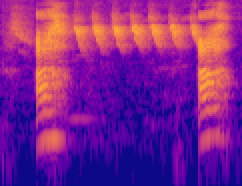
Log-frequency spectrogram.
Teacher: These vowels are pronounced without any nasal quality. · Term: oral vowel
